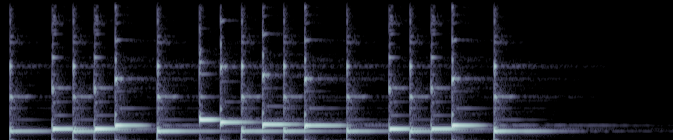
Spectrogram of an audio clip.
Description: ringin.wav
